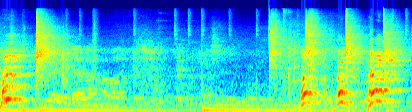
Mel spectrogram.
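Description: Katana cuts swishing through the air over a bass-heavy hip-hop beat: one sharp swish about a third of a second in, then three in quick succession near the end, with short shouted cries alongside them.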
